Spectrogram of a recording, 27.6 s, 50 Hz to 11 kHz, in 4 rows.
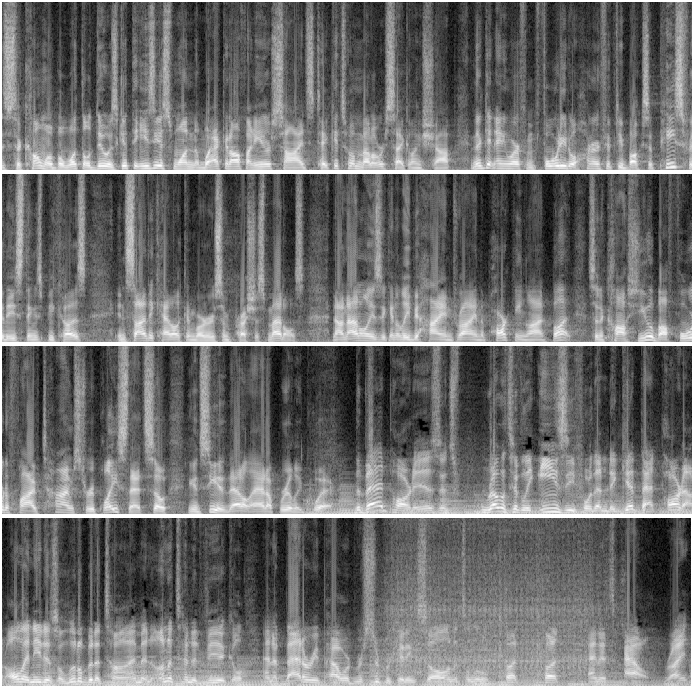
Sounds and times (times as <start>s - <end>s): Speech: 0.0s - 27.5s
Music: 16.6s - 27.5s.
